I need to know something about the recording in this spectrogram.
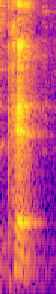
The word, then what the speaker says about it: Pét Nat: So the reason why I love Pét Nats, I never say it right. I always say Pét Nats and it's pet. It's like a pet, like you pet.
